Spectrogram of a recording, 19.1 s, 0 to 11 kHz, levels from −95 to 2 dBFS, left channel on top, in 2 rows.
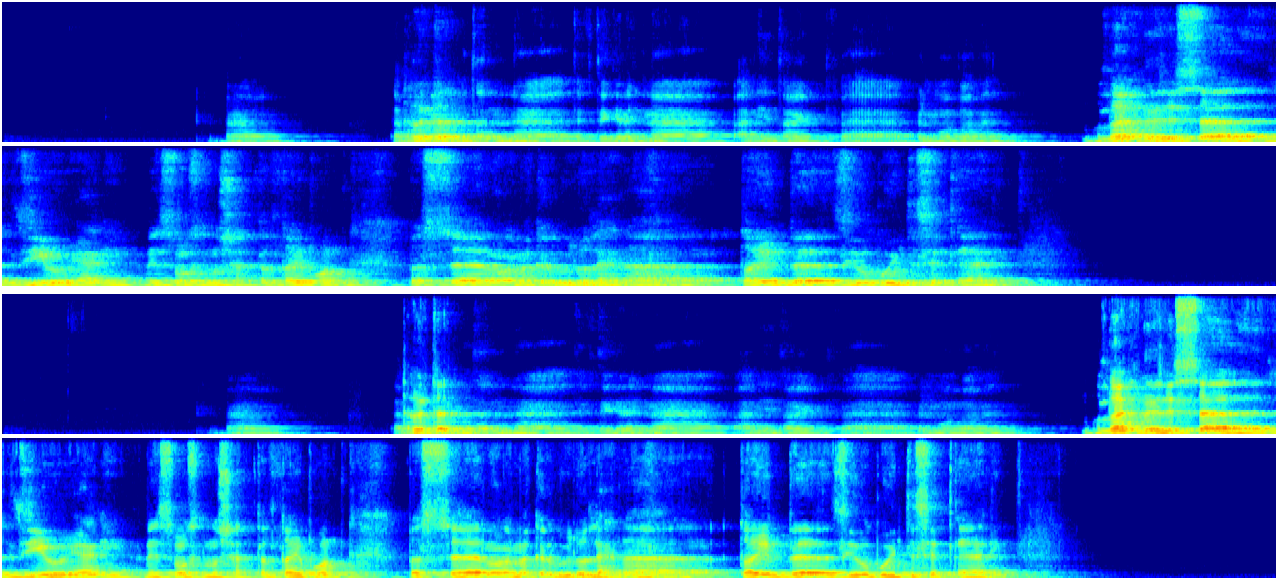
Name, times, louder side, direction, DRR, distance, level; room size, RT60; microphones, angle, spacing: voice 1, 1.7-2.1 2.9-7.5, equal, 75° left, 2 dB, 0.5 m, -44 dB
voice 2, 3.0-3.4 8.1-17.6, right 4 dB, 80° right, 6 dB, 0.3 m, -30 dB
3.0 x 2.6 x 2.4 m, 1.1 s
head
